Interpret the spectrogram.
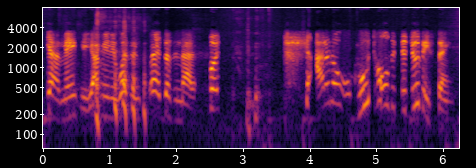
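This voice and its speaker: A man's voice: high-pitched, sing-song, normal speed, bright, forceful tone, no room sound. Man on a choppy, breaking-up phone line. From Queens, New York. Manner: rambling, hesitant with many fillers. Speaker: caller. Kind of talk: casual call-in chat.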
